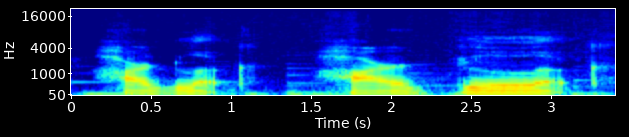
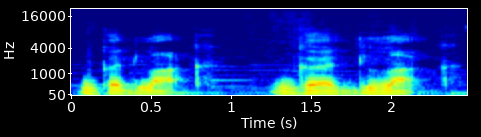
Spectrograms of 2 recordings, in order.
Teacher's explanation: the tongue is going to stop the air flow and then we're not going to release the d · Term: stacking effect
